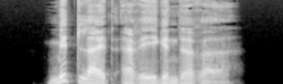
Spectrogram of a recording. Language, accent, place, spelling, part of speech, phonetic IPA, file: German, Germany, Berlin, mitleiderregendere, adjective, [ˈmɪtlaɪ̯tʔɛɐ̯ˌʁeːɡn̩dəʁə], De-mitleiderregendere.ogg
- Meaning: inflection of mitleiderregend: 1. strong/mixed nominative/accusative feminine singular comparative degree 2. strong nominative/accusative plural comparative degree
